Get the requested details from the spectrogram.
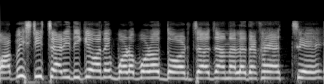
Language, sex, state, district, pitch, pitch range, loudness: Bengali, female, Jharkhand, Jamtara, 295 Hz, 285-320 Hz, -10 LUFS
